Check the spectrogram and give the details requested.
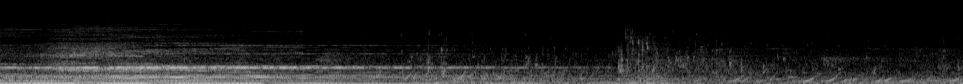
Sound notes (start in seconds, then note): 4.2 water splashing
